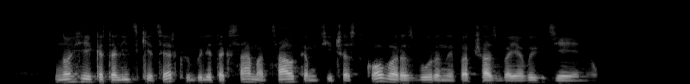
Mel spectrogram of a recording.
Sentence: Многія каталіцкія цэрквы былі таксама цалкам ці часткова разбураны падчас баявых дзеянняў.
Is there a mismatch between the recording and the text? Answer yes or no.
no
